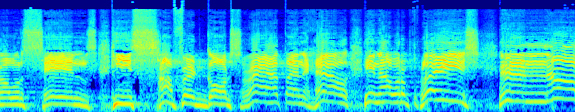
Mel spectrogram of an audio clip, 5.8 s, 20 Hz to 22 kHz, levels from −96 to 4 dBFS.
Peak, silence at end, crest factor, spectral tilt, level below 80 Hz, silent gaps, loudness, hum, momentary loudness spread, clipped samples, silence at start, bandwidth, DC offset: -10 dBFS; 0 s; 18 dB; -1 dB/octave; -68 dBFS; none; -24 LUFS; none; 6 LU; under 0.1%; 0 s; over 20 kHz; under 0.1%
